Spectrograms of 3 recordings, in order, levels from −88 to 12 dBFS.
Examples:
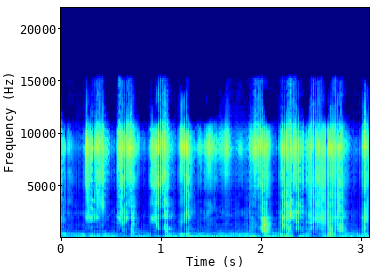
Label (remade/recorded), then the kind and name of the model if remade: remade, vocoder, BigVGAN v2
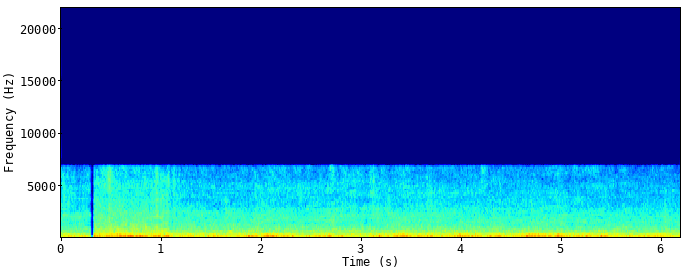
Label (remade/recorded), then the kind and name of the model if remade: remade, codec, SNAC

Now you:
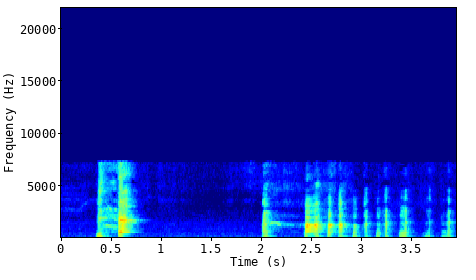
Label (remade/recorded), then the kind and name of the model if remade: recorded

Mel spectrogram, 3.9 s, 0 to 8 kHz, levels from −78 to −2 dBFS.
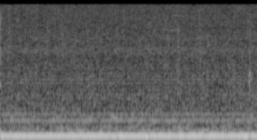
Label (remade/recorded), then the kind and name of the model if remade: recorded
